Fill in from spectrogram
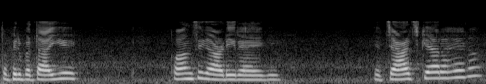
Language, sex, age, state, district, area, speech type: Urdu, female, 45-60, Uttar Pradesh, Shahjahanpur, urban, spontaneous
